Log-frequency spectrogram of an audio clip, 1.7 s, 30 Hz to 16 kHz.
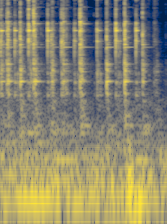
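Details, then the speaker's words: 2002 BMW E46 318Ci Sport (N42) idling: quick, uneven tinny metallic rattle, about eight clicks a second, heard from underneath the car, not from the timing chain at the front of the engine as first suspected. "that's the rattle not the chain which is all the way up the front of the engine there"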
